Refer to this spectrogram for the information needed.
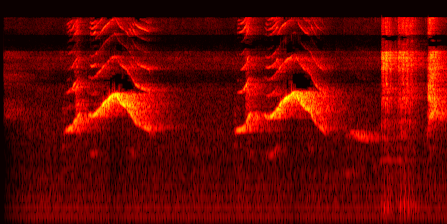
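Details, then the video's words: White-rumped shama spreading its tail, used as a lure to get other birds singing: two loud, clear whistled phrases rising then falling, followed by short harsh buzzy notes. "Kacer Jabar Buka Ekor, Cocok Buat Pancingan Burung Macet"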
